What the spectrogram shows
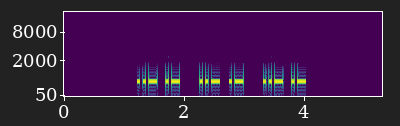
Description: Morse code, heard as a keyed tone, about 25 wpm, 700 Hz. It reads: UA UA UA
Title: Multi-letter Phonemes Repeated 3x 25wpm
